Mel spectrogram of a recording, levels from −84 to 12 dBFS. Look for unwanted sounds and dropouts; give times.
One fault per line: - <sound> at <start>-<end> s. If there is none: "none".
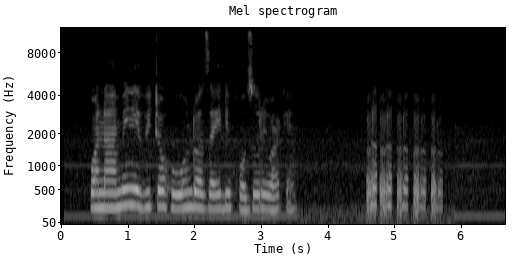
- laugh at 4.6-5.7 s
